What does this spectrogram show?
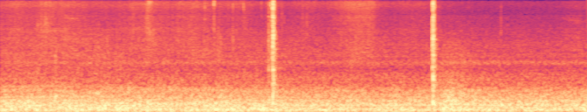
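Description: Car engine running low and steady as the car creeps along a dirt track, heard from inside the cabin. Two sharp clicks come about a second and a half apart, near the middle.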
